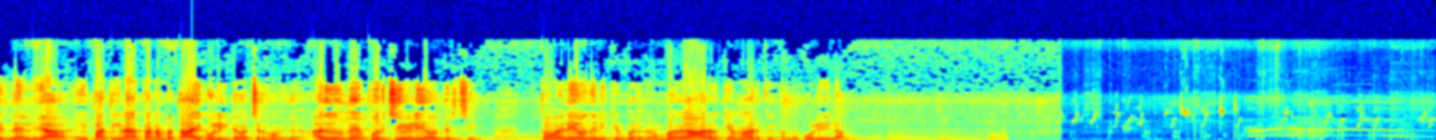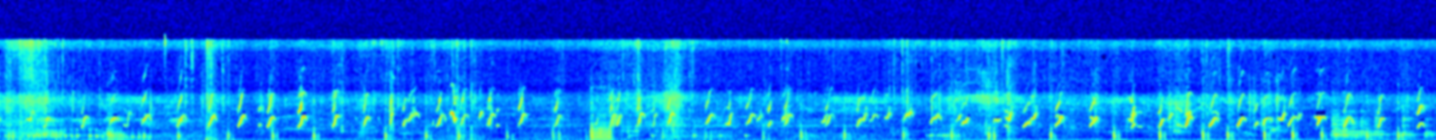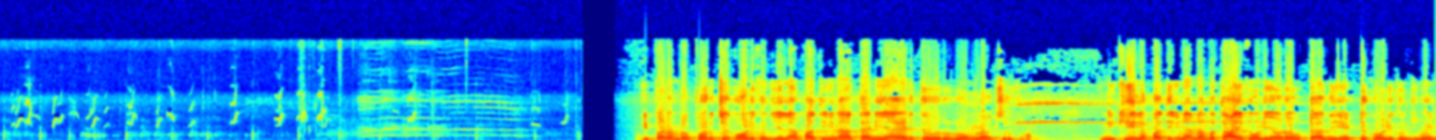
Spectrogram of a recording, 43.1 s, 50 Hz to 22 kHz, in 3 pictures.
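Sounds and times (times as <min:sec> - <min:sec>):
chicks peeping: 0:08.4 - 0:34.6
longer lower chick calls: 0:09.8 - 0:34.6.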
